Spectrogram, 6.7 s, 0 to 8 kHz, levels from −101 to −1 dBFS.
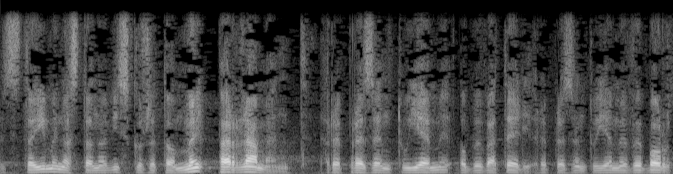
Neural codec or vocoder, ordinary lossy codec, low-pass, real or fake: none; none; 7.2 kHz; real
